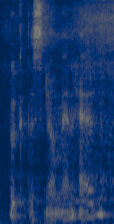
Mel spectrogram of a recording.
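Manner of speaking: hushed whispered aside. Real, not acted. Pointing out the snowman head to kids, whispering. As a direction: whisper it like a secret.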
